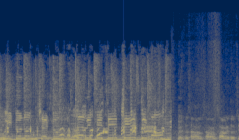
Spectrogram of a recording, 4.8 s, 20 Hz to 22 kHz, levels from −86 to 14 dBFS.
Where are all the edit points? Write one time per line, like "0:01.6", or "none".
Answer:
0:03.5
